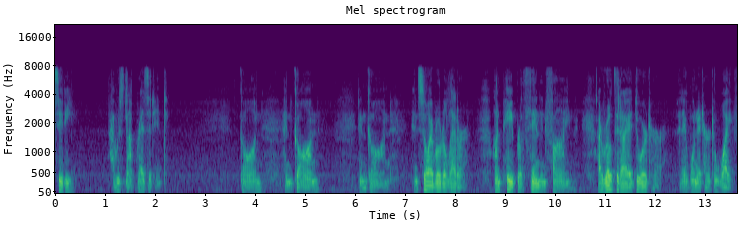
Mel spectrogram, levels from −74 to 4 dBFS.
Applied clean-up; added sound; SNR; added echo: none; none; none; none.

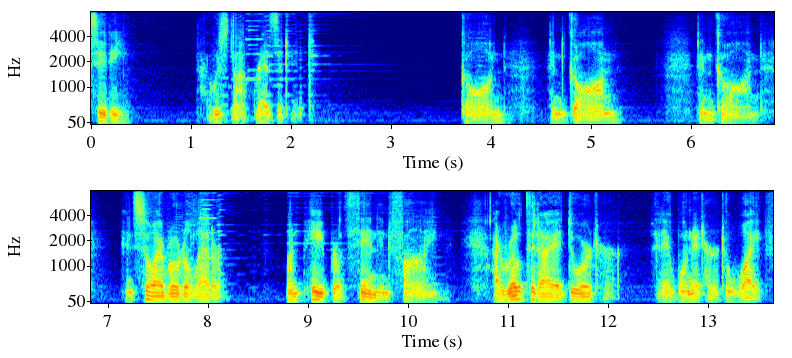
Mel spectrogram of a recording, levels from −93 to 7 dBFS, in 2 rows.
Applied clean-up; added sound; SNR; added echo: neural mask model RNNoise.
